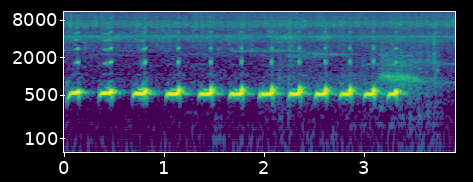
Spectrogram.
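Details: White-eared brown dove (alimokon), its full, normal call: a steady series of twelve short, low hollow hoots, each about a quarter second apart. The last notes fade as a faint higher sound rises at the end.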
